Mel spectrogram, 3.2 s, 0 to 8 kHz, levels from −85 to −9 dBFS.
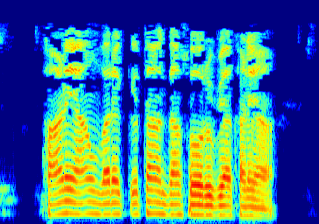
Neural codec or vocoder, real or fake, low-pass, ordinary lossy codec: none; real; 7.2 kHz; MP3, 24 kbps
